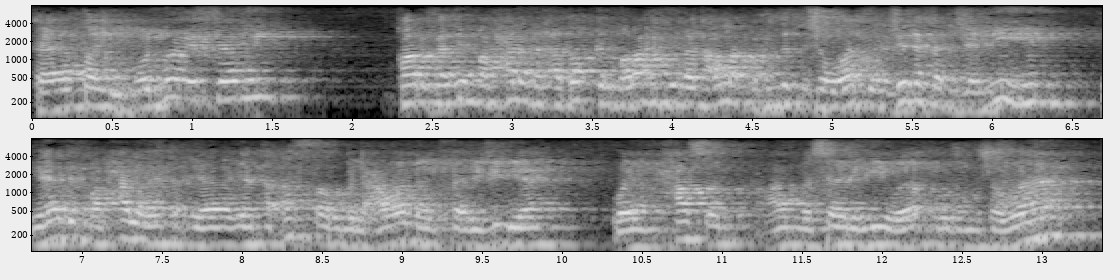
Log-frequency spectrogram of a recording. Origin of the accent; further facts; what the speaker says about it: Egypt; now in United States; وعلى فكرة احنا عندنا في مصر العسل المغشوش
